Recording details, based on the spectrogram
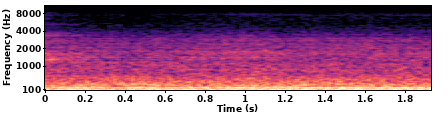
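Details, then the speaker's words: New Toyota Tundra pickup during pre-trip inspection, started from inside the cab; smooth steady low hum with even beat, no knocks or ticks, healthy idle just after starting. "okay right now but to start it okay as you can hear the truck start right there"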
